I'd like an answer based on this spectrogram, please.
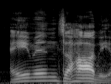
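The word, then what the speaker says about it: Aiemann Zahabi: Ayman Zahabi. Okay, thank you. Alright. I'm happy. Thank you. Anyway. Ayman Zahabi versus Marlon Chito Vera.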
